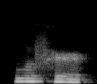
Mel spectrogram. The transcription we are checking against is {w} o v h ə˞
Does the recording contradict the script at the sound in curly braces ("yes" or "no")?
no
